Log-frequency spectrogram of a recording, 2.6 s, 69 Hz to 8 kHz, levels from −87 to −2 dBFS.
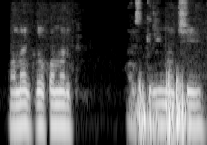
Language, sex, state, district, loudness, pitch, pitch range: Bengali, male, West Bengal, Malda, -18 LUFS, 135 Hz, 130-135 Hz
